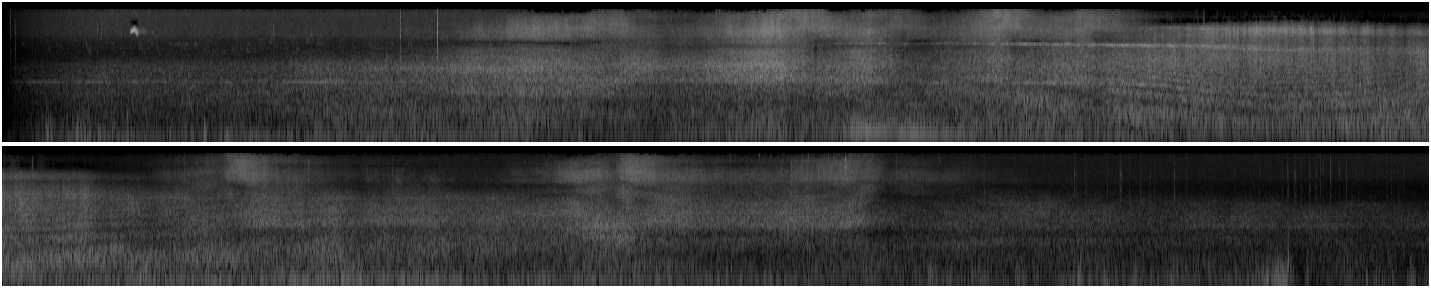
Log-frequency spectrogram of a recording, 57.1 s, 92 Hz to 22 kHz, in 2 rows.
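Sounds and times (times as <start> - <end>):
jet airliner flying over: 0.2 - 57.0.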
